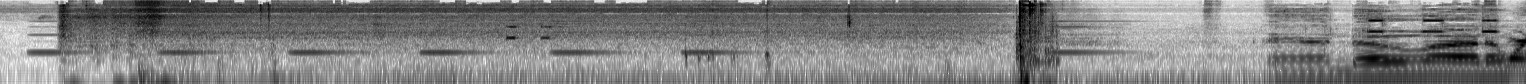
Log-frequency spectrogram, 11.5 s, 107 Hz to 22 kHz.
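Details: 2019 Honda Pilot EX-L V6, first startup right after installing an S-VCM controller to block cylinder deactivation: door chimes tick, engine cranks and fires, revs briefly, then settles into a smooth idle.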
